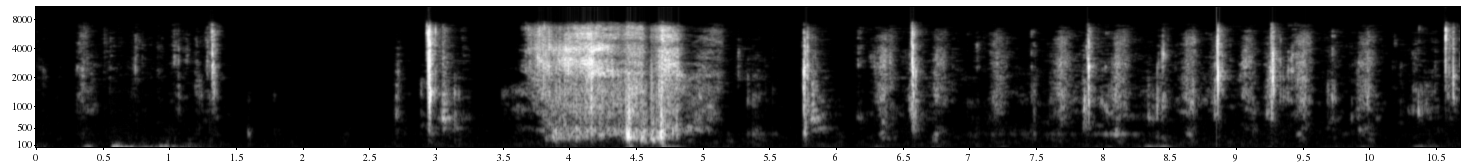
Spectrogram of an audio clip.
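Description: Close-up chewing of crunchy onion slices: a quick run of short, wet crunches, a few per second, from about halfway on. About four seconds in there is a brief rustling hiss lasting about a second.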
